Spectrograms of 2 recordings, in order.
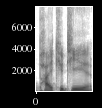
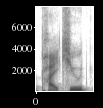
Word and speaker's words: PyQt: So PyQt or PyQt, however you want to pronounce it, can be a great option to build GUI applications with Python.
